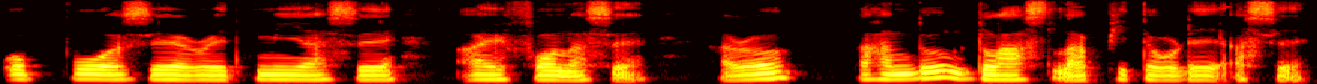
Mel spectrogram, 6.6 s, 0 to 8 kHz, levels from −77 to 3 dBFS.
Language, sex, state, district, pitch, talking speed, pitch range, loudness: Nagamese, male, Nagaland, Kohima, 120 Hz, 125 wpm, 115-125 Hz, -18 LUFS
